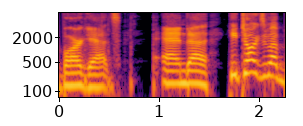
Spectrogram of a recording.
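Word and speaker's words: Bargatze: a comic name uh Nate bargates I think it's pronounced barats and uh he talks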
